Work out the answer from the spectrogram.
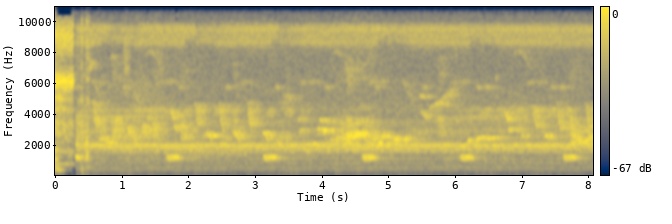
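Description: Birds chirping outdoors, with one short note repeated evenly about every second and a half, over a steady high buzz.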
